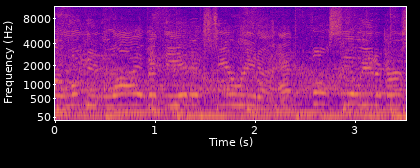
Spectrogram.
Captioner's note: crowd cheering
